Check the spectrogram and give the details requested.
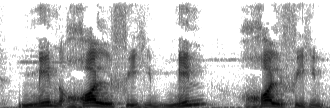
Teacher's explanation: نون اور تنوین کی آواز کو بالکل ظاہر کر کے پڑھتے ہیں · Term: اظہار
